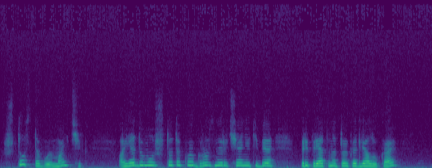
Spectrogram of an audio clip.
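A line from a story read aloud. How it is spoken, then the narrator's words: Laughing. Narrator (Russian): Джим рассмеялся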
